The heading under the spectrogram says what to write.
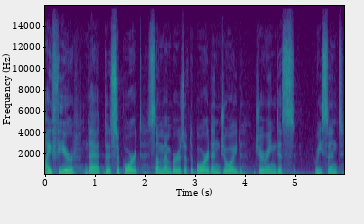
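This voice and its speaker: With a French Canadian accent, the speaker uses a dark, mellow tone and monotone, flat intonation at a very slow pace. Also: woman, fairly low pitch for a woman. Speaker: public commenter at school board meeting. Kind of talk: prepared public comment. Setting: school board meeting. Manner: formal.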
